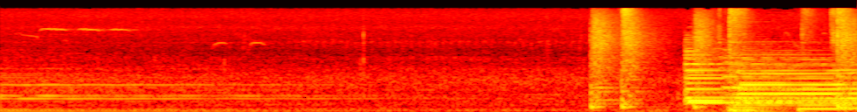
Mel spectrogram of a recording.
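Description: Background music: a held chord fades away over the first three seconds, then a new piece starts with a couple of drum strokes and carries on loudly.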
